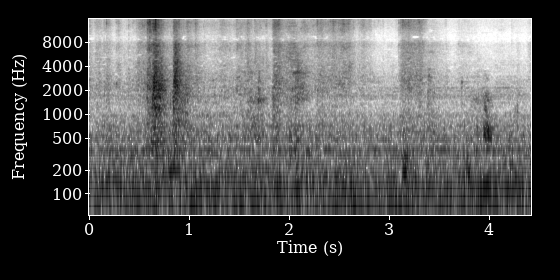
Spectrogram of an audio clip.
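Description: Paper rustling and crinkling as a sheet of paper and a strip chain are handled, in a few short bursts, the loudest a little under a second in.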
